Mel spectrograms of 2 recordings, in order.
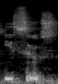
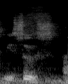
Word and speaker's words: Iesous: The Greeks wouldn't have said Yeshua. They would have said Iesous.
